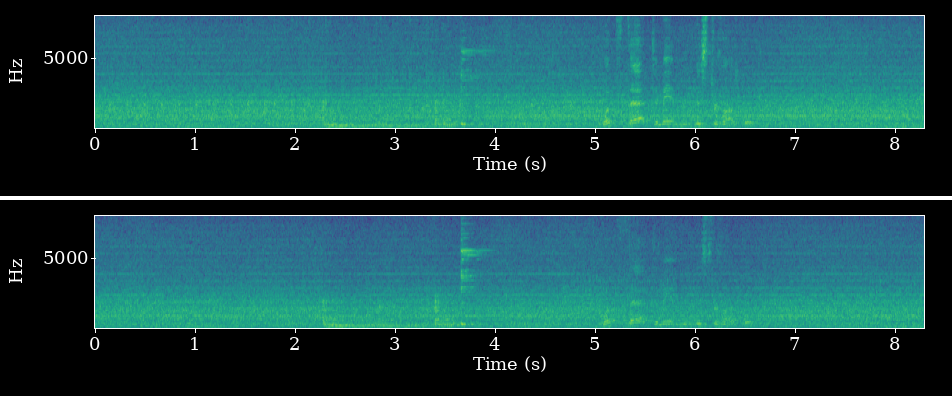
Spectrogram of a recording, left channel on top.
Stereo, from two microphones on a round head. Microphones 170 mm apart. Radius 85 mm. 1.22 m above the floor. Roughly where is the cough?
No cough in this recording.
